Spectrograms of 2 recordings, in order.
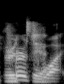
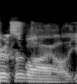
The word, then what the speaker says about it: Kurzweil: I shy away from Curse, I don't know how to pronounce his name. – Well, it's Ray Kurzweil. Yeah, it's Ray Kurzweil.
